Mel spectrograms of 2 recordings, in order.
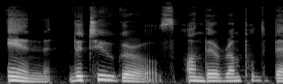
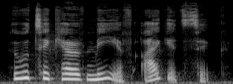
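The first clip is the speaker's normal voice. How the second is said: put-on worried little girl; 7 semitones higher than usual.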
